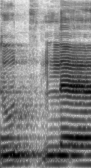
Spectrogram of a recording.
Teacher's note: തുത്ല എന്ന് വ്യക്തമാക്കി പറയുക. എന്നാൽ ഖൽഖല വരരുത്. തൂത്ത് എന്ന് ശബ്ദത്തിന് ചലനമുണ്ടാവരുത്.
